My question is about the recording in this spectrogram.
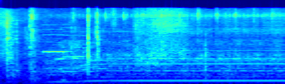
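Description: A steady low electrical hum with faint higher overtones starts about half a second in, after a few light handling clicks.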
